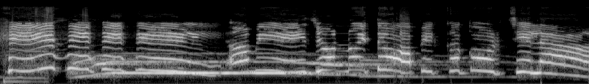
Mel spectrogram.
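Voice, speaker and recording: A woman voicing a spiteful, scheming animal villain in a cartoon, with a drawn-out, theatrical delivery. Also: extremely high pitch. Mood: gloating, vengeful. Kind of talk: exaggerated cartoon voice acting. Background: faint music.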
